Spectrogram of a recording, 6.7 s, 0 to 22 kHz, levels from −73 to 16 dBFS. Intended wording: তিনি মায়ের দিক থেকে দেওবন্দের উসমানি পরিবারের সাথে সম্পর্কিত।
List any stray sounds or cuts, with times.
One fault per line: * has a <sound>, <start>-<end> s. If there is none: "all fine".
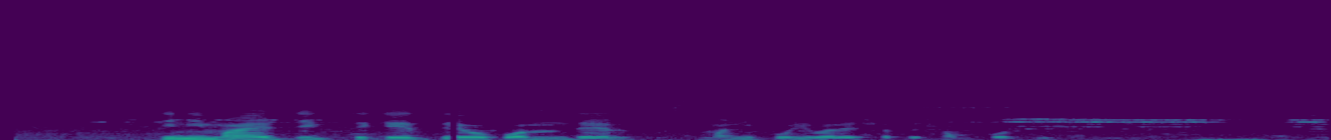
* has a dropout, 2.2-2.3 s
